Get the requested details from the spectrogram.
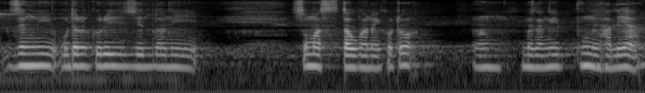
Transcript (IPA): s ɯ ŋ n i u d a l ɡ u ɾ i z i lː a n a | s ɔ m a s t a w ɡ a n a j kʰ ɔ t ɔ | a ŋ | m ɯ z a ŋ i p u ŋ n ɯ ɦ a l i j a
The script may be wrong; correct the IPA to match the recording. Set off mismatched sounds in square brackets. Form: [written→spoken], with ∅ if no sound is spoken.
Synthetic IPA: [s→z] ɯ ŋ n i u d a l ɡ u ɾ i z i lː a n [a→i] | s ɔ m a s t a w ɡ a n a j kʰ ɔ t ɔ | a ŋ | m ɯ z a ŋ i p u ŋ n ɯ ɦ a l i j a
